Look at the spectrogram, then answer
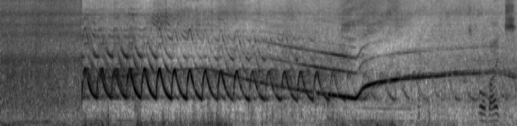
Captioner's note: siren wailing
